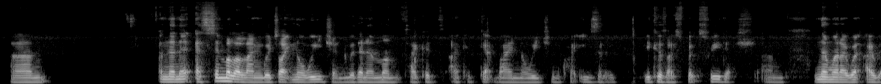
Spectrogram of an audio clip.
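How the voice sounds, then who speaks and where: Host, male, lowish voice, relaxed live-stream chat, chatty and rambling. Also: poor audio. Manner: chatty, warm, lots of fillers and restarts.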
